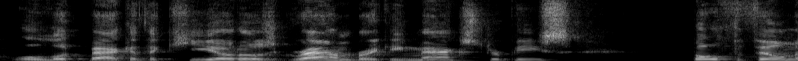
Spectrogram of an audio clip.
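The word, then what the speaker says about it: Chiodo: are Stephen Charles and Edward Kyoto not chioto as is often mispronounced also known as The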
